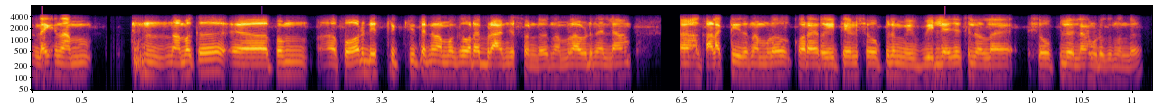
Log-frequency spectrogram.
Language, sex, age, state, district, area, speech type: Malayalam, male, 30-45, Kerala, Pathanamthitta, rural, conversation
